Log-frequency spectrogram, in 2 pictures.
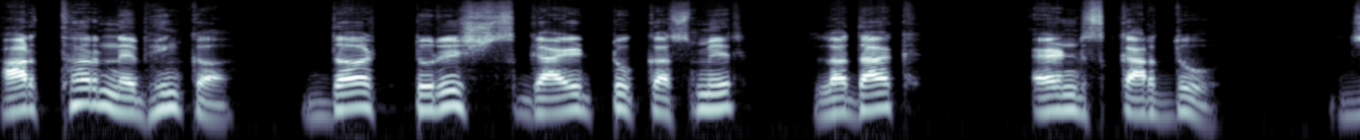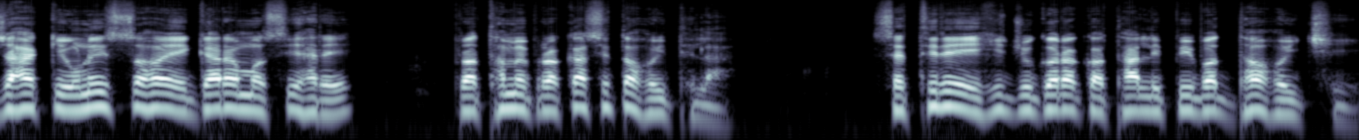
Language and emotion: Odia, neutral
